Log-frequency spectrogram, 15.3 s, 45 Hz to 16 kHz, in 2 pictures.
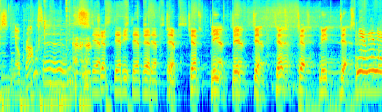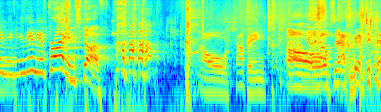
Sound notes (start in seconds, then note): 7.1 singing; 9.9 laughing; 14.5 laughing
